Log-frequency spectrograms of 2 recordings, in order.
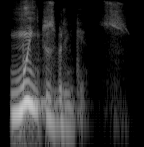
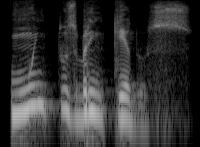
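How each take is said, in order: First: "Muitos brinquedos" repeated louder and slower, leaning on "Muitos"; stressed repeat. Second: Said in the usual way. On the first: Shown as a demonstration. Pastor describing his vision to the church, stressing "Muitos" louder and slower.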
